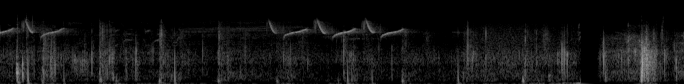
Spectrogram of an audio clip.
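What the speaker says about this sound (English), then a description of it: "There's the sound of so many birds in this forest." Birds chirp and whistle in a Scottish forest at the Falls of Balgy in Torridon, with short high calls mixed with crunching footsteps and rustling nearby at moderate volume.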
